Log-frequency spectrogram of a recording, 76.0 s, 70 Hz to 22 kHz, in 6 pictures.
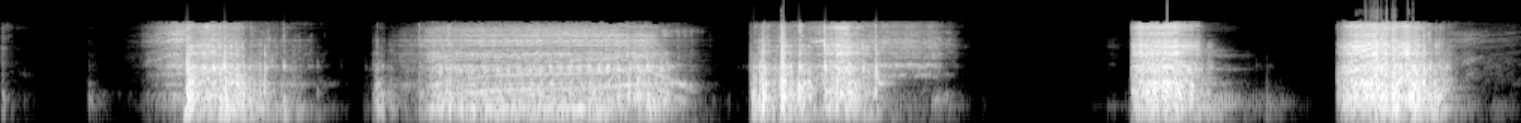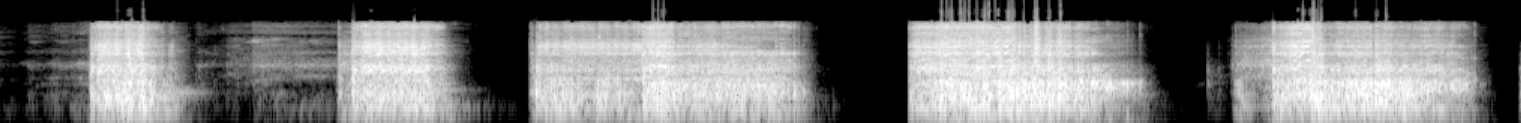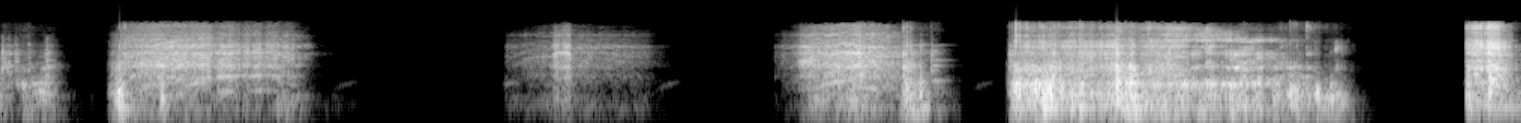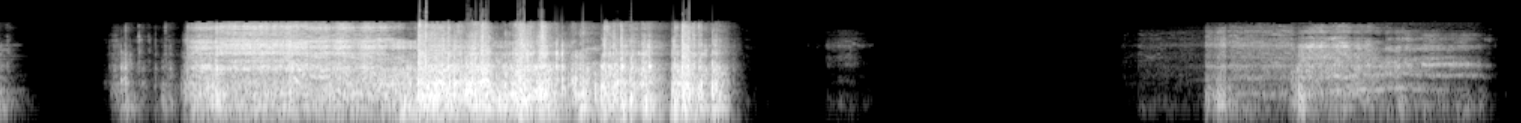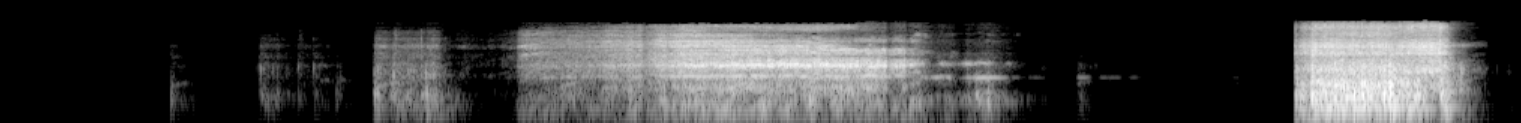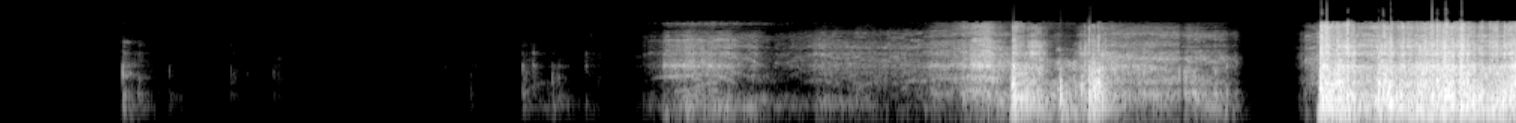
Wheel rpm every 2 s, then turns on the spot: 0, 0, 0, 10, 20, 50, 30, 40, 40, 50, 80, 20, 10, 0, 0, 0, 0, 0, 10, 10, 30, 0, 0, 0, 0, 0, 0, 0, 0, 0, 10, 30, 0, 0, 0, 0, 0, 0.
18-22 60-64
